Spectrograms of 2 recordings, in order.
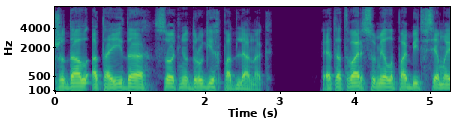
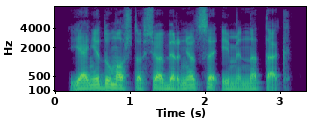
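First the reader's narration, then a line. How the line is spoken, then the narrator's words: Flat emotionless voice. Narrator (Russian): продолжал говорить мертвым безэмоциональным голосом военный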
